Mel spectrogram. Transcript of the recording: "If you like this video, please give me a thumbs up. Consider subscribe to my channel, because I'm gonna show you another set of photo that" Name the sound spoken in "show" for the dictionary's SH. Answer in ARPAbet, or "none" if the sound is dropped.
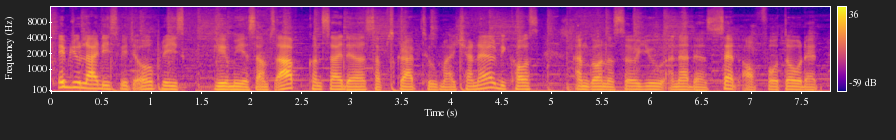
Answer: S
